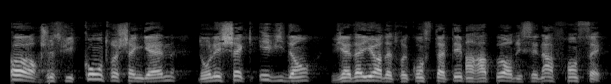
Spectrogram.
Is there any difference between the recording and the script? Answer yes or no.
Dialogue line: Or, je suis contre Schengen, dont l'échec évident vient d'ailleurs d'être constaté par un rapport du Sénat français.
yes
